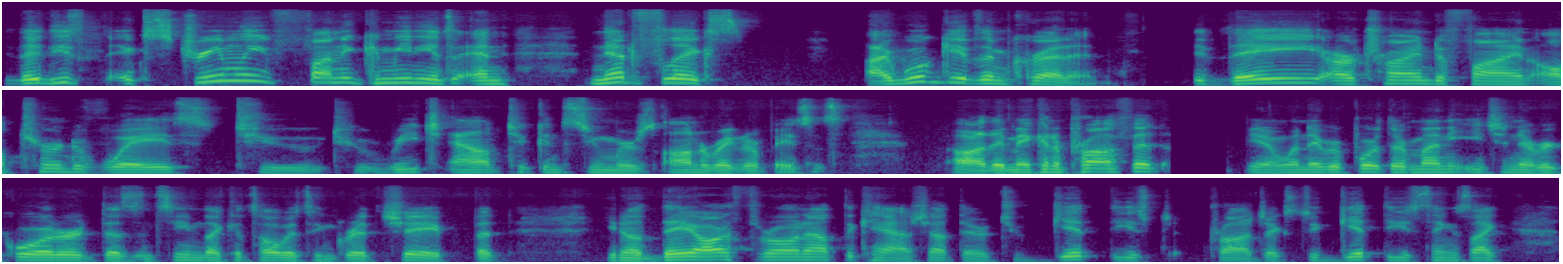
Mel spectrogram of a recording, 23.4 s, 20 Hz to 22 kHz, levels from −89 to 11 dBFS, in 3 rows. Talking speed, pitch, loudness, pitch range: 185 wpm, 135 Hz, -18 LUFS, 120-160 Hz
